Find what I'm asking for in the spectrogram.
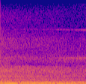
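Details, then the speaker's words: Fox-body Ford Mustang, mass air: with the BAP sensor hooked to vacuum, low uneven rumble sags and stutters instead of climbing cleanly when revved; the sensor must not be connected to vacuum on a mass air car. "On a mass air car, you cannot hook up your BAP sensor. It cannot be hooked up to vacuum."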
